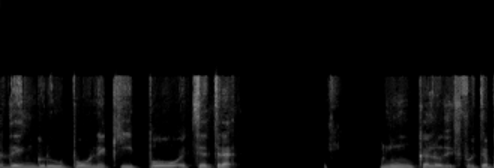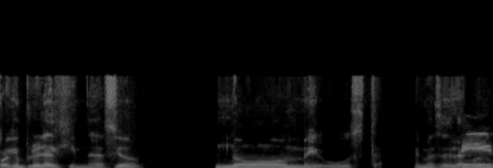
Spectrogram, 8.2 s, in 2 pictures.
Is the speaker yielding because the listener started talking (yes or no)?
yes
